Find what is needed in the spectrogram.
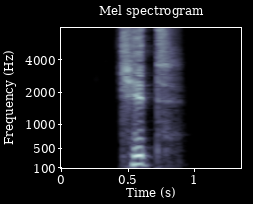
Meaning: putty (certain kinds of cement used for fixing e.g. window panes)
- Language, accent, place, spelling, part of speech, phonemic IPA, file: German, Germany, Berlin, Kitt, noun, /kɪt/, De-Kitt.ogg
